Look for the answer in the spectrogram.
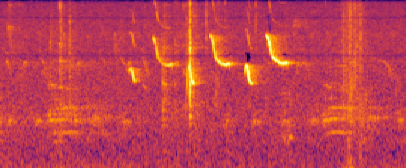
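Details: Yellow-cheeked tit singing: a short series of four clear, high whistled notes, each sliding down then levelling, spaced about a third of a second apart, over faint background hiss.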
